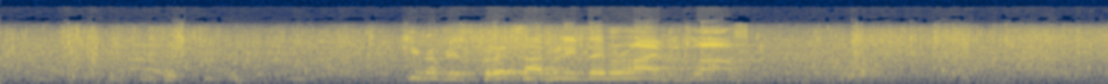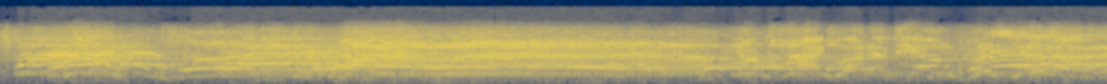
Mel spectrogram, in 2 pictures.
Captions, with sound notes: Keep up your spirits. I believe they've arrived at last. (All shout) Looks like one of the old flotilla.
